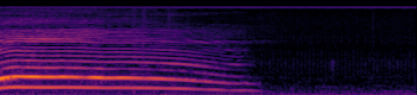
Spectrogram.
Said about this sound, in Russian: Слышен собачий визг. Очумелов глядит в сторону и видит из дровяного склада купца Пичугина, прыгая на трех ногах и оглядываясь, бежит собака.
